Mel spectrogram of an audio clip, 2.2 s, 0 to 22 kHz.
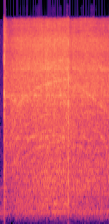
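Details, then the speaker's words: Starter removed from a 1996 Dodge Caravan, bench-tested by jumping the small solenoid post: sharp click as the solenoid throws the gear out, then smooth high whir of the motor spinning freely; starter works correctly (real fault later traced to a grounding issue). "The click is it popped out and it spun. Spun the gear, engaged it, and everything seems to be working correctly."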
